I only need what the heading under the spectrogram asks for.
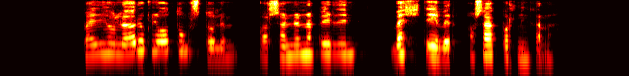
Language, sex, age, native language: Icelandic, female, 50-59, Icelandic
